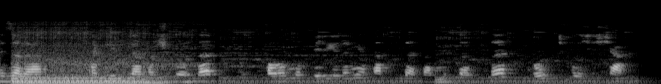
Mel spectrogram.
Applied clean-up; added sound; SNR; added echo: classical method log-MMSE.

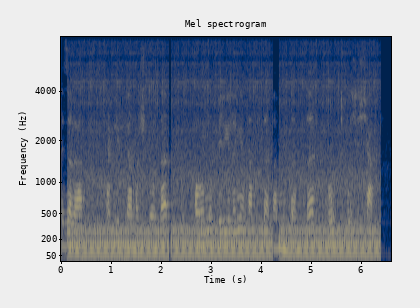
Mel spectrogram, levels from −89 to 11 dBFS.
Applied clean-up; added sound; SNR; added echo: none; Engine / Truck / Car; -3 dB; none.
